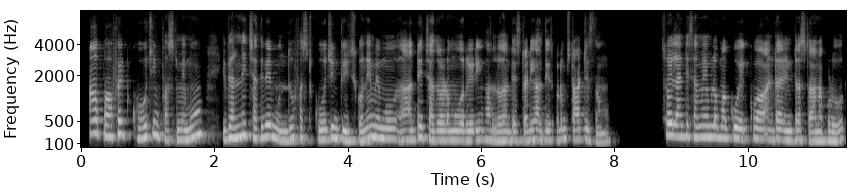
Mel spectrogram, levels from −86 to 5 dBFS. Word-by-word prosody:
ఆ! - - +2 0.2
Perfect 230 +3 +1
coaching 205 +5 0
first, 160 -2 -6
మేము 165 +6 +2 0.5
ఇవన్నీ 195 +5 +4
చదివే 195 +3 +2
ముందు 155 +2 +1
ఫస్ట్ 185 -2 -6
కోచింగ్ 165 +3 +1
తీసుకొని, 150 +3 +1
మేమూ 185 -2 +2 0.3
అంటే, 160 +5 +1
చదవడము 155 -1 +1 0.2
రీడింగ్ 160 +1 -1
హాల్లో 150 -2 -1
అంటే, 150 0 -2
స్టడీ 150 +2 -1
హాల్ 160 -2 -1
తీసుకోడం 155 +3 -3
స్టార్ట్ 165 0 -3
చేస్తాము. 130 -5 -5 0.9
సో, - - -7
ఇలాంటి 215 -1 +1
సమయంలో 205 0 +1
మాకు 190 0 +1
ఎక్కువ 185 +2 -4 0.2
అంటే, 165 +1 -2
ఆ - - -3
ఇంట్రస్ట్ 155 0 -2
రానప్పుడు, 145 0 +1
165 Hz, 160 wpm, -23 LUFS, 155-195 Hz, 0.9 s, ఇవన్నీ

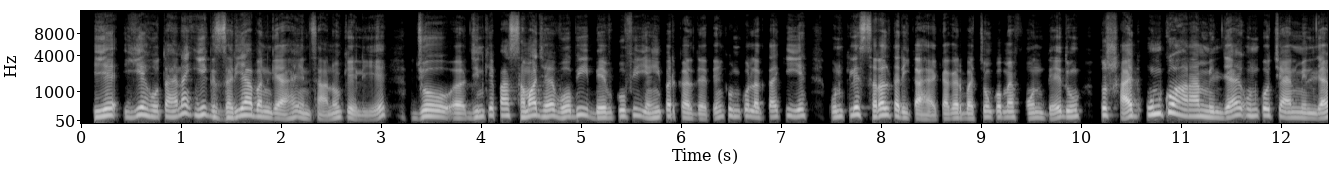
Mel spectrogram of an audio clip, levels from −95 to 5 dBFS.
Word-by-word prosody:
ये 175 +5 +3
ये 175 +9 +2
होता 150 -3 -1
है 145 - 0
ना, 235 - +1
ये 195 -3 -1
एक 190 - -7
ज़रिया 145 +7 +2
बन 155 -5 0
गया 120 - +1
है 140 +3 -4
इंसानों 110 0 -4
के 135 -3 -3
लिए 90 0 -5 0.3
जो 150 +3 +2
अ, 120 - +2
जिनके 145 +9 -4
पास 175 -1 0
समझ 165 +3 +3
है 160 - +5
वो 150 -2 +1
भी 190 +3 -3
बेवकूफ़ी 140 +5 -1
यहीं 130 +2 -2
पर 165 - +1
कर 120 - +1
देते 110 +2 -5
हैं 145 - -6
कि 175 - -3
उनको 155 +1 -5
लगता 145 0 -1
है - - -3
कि 175 - -7
ये 170 - 0 0.2
उनके 150 +4 -5
लिए 200 - +6
सरल 185 -1 +4
तरीका 130 - +1
है 90 -2 -3
कि 100 - -4
अगर 125 +2 +1
बच्चों 130 +6 -2
को 145 +1 -1
मैं 140 0 0
फ़ोन 130 -2 -5
दे - - +1
दूँ, 150 +1 -1 0.2
तो 190 - +5
शायद 175 -3 +3
उनको 225 +6 +5
आराम 160 -5 +2
मिल 135 -3 -1
जाए, 140 +7 +3
उनको 175 0 -1
चैन 130 -6 -1
मिल 120 -3 -3
जाए 120 - +4
150 Hz, 275 wpm, -23 LUFS, 130-175 Hz, 0.3 s, लिए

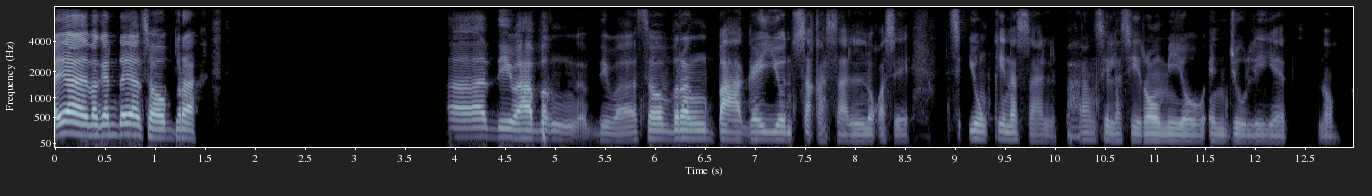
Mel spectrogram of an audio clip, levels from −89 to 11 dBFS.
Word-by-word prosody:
Ayan 195 -4 +10
maganda 175 +1 +4
'yan, 175 -3 +7
sobra. 135 -2 +3 2.5
Ah, 150 0 0
'di 140 -1 -2
ba 125 0 +6
habang 120 -3 -7
'di 105 -2 -11
ba 100 +2 -7
sobrang 125 +1 0
bagay 110 0 +1
'yon 110 -1 -5
sa - - -3
kasal 90 0 -9
'no 95 - -6
kasi 90 0 -8 0.6
'yong 120 -2 -4
kinasal, 95 -8 -7
parang 105 -1 -12
sila 100 -3 -9
si 105 - -8
Romeo 95 -3 -3
and 95 -2 -10
Juliet 85 -2 -10 0.3
'no - - -13
110 Hz, 120 wpm, -26 LUFS, 95-130 Hz, 2.5 s, Ayan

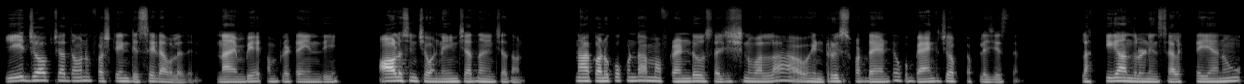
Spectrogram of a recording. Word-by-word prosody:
ఏ - - +5 0.2
job 185 0 +2
చేద్దాం 170 0 -2
first 145 +1 -2
ఏం 145 - +1
decide 125 +3 0
అవ్వలేదండి. 105 -3 -8 0.2
నా - - +8
ఎంబీఏ 130 +3 0
కంప్లీట్ 130 -1 -6
అయింది. 120 0 -4 0.6
ఆలోచించేవాడిని 155 -6 +4
ఏం 135 - +1
చేద్దాం? 130 0 0
ఏం 125 - -6
చేద్దాం? 120 - -7
అని. - - -27 0.5
నాకు 160 0 +5
అనుకోకుండా 165 +2 -2
మా 155 - 0
ఫ్రెండ్ 135 +1 +1 0.2
సజెషన్ 135 +2 -1
వల్ల 130 +2 -2 0.4
ఇంటర్వ్యూస్ 145 +3 -1
పడ్డాయంటే, 130 +2 0
ఒక 145 - -11
బ్యాంక్ 130 +3 +4
జాబ్‌కి 140 -1 -4
అప్లై 115 0 -7
జేసా. 105 +2 -9 0.7
లక్కీగా 150 +5 +1
అందులో 135 -3 0
నేను 125 +1 -3
సెలెక్ట్ 120 +2 -3
అయ్యాను. 130 +3 0
135 Hz, 170 wpm, -26 LUFS, 125-150 Hz, 0.7 s, నా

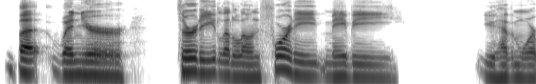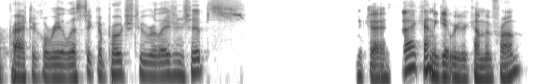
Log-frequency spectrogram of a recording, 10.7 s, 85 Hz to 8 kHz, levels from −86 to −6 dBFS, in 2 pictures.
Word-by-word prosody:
But 165 -5 +7
when 145 -3 +4
you're 70 - +3 0.5
30, 165 -2 +6
let 140 -3 +1
alone 125 -1 +1
40, 145 -2 +2
maybe 125 -4 -2 0.8
you 125 -3 -6
have 120 0 -1
a - - -7
more 120 -1 -1
practical 120 0 -5
realistic 120 +4 -6
approach 145 +2 -6
to 145 - -9
relationships. 135 +4 -8 1.1
M'kay, 115 -2 -4 0.2
I 195 +4 0
kinda 185 -7 -2
get 130 0 -1
where 120 - -4
you're 110 - -6
coming 110 0 -4
from. 130 - -5
130 Hz, 140 wpm, -25 LUFS, 120-145 Hz, 1.1 s, But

